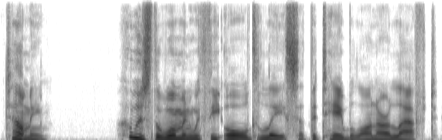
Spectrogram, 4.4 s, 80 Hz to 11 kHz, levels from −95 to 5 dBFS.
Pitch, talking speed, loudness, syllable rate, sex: 130 Hz, 215 wpm, -19 LUFS, 5.2 syllables/s, male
